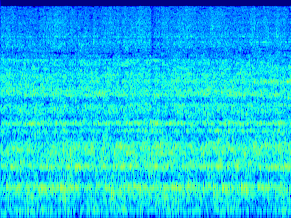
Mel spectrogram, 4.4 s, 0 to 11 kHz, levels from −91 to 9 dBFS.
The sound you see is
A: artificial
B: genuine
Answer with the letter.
B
